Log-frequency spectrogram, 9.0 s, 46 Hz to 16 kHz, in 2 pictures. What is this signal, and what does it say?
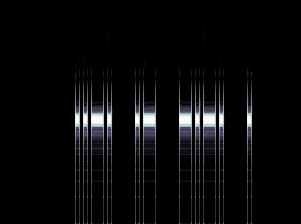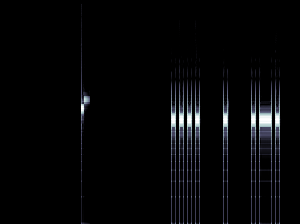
Morse code, heard as a keyed tone, about 20 wpm, spaced as for 14 wpm, 700 Hz. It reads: FACE HER
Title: 139 Lesson 23f - Letter f - Words 20wpm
